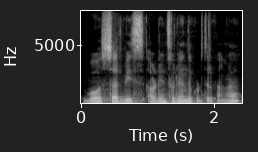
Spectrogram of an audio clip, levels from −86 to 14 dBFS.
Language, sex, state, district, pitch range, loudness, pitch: Tamil, male, Tamil Nadu, Namakkal, 115-120 Hz, -17 LUFS, 115 Hz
